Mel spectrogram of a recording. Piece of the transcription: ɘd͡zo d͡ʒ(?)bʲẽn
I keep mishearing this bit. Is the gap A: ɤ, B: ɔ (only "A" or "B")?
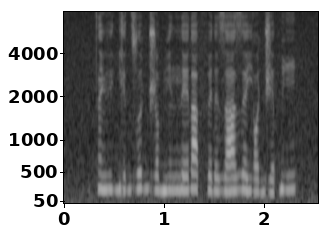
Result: B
